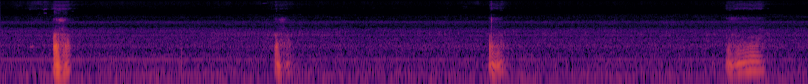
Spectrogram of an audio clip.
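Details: Sleeping on the couch after a rough day, MoMo the dog snores in brief, rasping snorts roughly every two seconds, four in all, the last one longer and rattling, against a low steady room hum; CoCo sleeps nearby.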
